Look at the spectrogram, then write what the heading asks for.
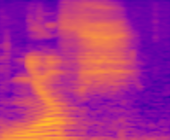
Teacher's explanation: the optative form njofsh, that you know, with h becoming f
